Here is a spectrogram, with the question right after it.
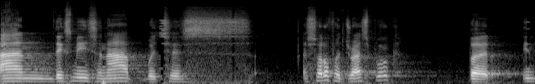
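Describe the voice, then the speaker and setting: The speaker is a man. He has a Spanish accent. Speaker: startup founder. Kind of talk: talk to an audience. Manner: halting, many repeated words.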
